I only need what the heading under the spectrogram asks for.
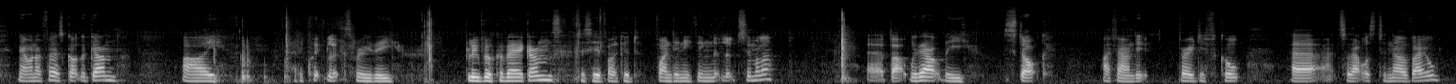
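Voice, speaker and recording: Moderate pace broken by long, frequent pauses, fairly even intonation, and noticeable background noise. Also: woman, fairly low pitch for a woman. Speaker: air gun reviewer. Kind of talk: tutorial. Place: garden.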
